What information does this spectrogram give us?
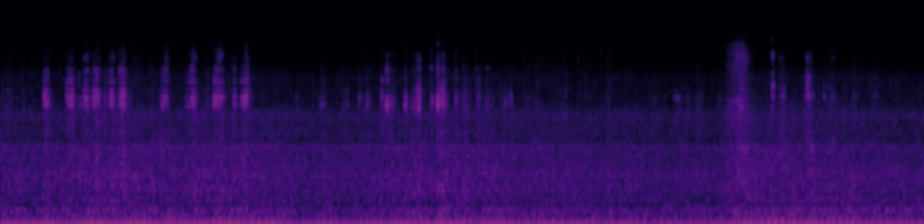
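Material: Paper card.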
